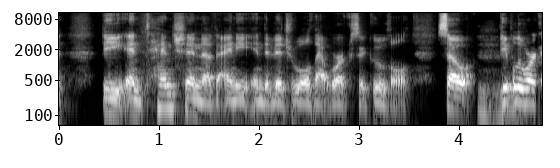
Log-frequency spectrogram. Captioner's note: mm-Hmm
